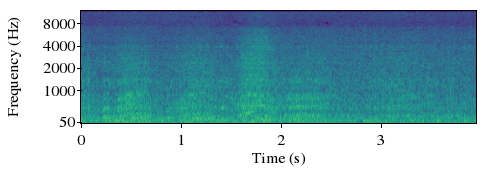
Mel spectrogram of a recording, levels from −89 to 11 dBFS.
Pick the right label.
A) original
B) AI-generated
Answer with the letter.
B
